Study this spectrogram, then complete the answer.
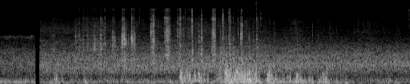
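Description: A dog's paws crunch on gravel.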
